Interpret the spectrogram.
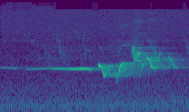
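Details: At sunrise, birds sing in a big black locust tree next to a town house, heard from a window. A level, drawn-out whistle runs for a second and breaks into a quick jumble of bright chirps.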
